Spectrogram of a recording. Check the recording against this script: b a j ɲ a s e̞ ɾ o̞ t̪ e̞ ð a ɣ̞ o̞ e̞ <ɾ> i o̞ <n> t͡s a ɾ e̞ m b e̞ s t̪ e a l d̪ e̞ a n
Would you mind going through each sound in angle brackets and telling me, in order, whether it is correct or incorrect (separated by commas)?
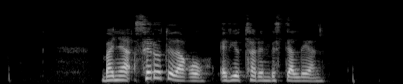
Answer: correct, incorrect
